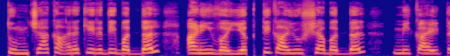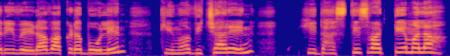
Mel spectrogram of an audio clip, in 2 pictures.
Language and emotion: Marathi, fearful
